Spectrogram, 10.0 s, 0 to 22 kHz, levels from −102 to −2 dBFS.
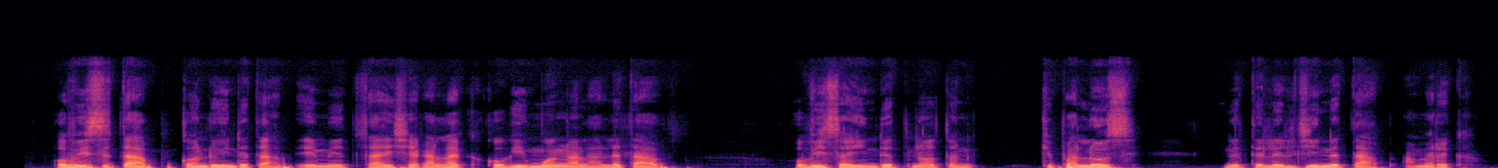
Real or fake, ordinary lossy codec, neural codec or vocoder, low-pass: real; none; none; 14.4 kHz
